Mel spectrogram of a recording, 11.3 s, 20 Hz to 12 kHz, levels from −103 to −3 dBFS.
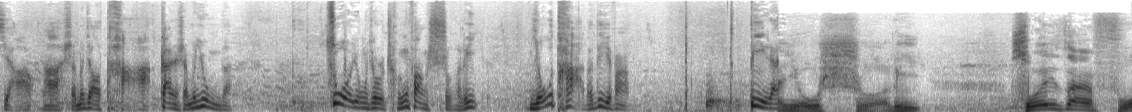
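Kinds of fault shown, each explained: Wrong sample rate: from 7.78 s to the end at 11.33 s the audio runs at half speed and drops a full octave (12 semitones), because the samples are read out at half the pace they were captured, which fits 48 kHz material played at 24 kHz. On a spectrogram every component slides down to half its frequency and the upper region thins out. On the waveform, each cycle and envelope stretches to twice its length.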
